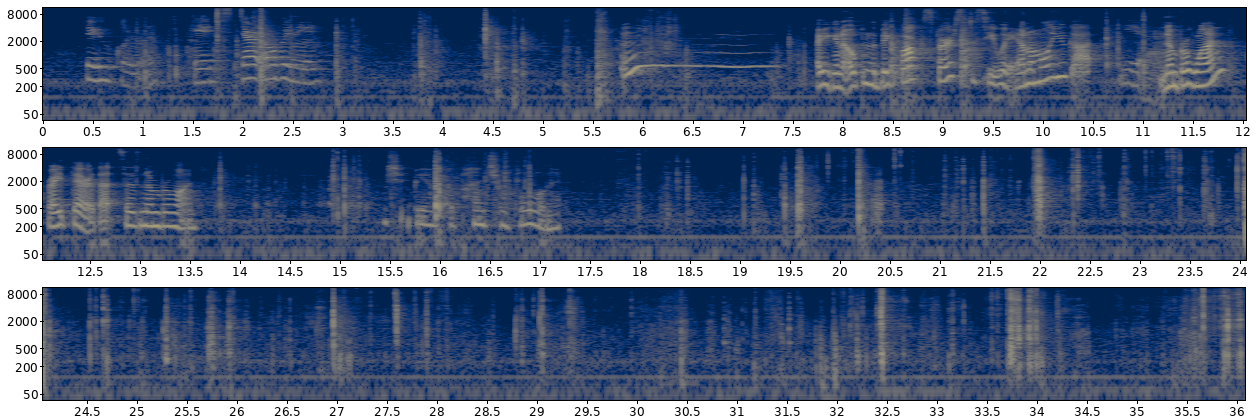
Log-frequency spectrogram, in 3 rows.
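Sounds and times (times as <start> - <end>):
packaging crinkling and ripping: 16.0 - 36.0.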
